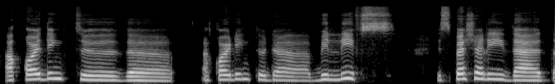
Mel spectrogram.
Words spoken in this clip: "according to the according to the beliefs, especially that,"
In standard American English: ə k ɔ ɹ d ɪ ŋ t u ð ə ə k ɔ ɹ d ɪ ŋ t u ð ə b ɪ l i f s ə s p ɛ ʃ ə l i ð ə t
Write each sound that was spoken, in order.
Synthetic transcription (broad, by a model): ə k ɔ ɹ d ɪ ŋ t u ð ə ə k ɔ ɹ d ɪ ŋ t u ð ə b ɪ l i f s ə s p ɛ ʃ ə l i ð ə t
